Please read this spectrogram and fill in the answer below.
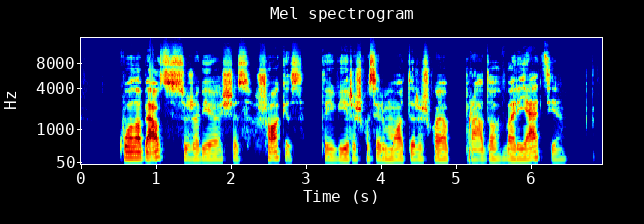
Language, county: Lithuanian, Šiauliai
